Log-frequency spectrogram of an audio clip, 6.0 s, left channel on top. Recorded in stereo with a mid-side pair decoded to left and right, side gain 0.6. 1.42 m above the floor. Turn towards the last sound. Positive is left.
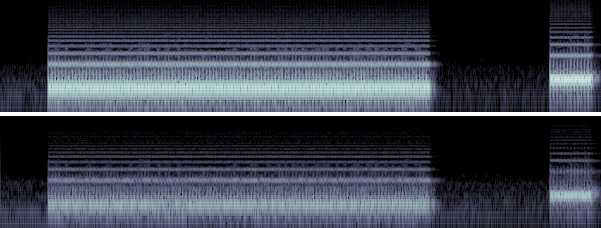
turn(degrees=55)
